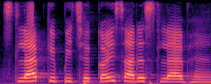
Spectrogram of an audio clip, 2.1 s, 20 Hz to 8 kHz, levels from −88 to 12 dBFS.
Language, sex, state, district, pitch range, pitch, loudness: Hindi, female, Jharkhand, Palamu, 285-325 Hz, 315 Hz, -15 LUFS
